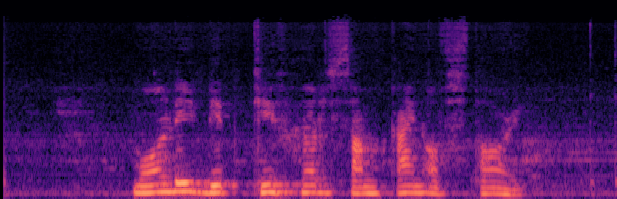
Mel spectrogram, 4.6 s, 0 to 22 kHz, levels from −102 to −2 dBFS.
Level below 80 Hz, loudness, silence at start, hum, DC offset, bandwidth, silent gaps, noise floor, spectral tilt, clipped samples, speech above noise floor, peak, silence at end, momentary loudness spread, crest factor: -64 dBFS; -31 LUFS; 1 s; none; under 0.1%; 13.5 kHz; none; -61 dBFS; -9 dB/octave; under 0.1%; 31 dB; -16 dBFS; 0.6 s; 11 LU; 16 dB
